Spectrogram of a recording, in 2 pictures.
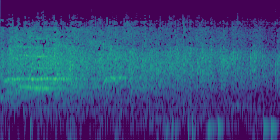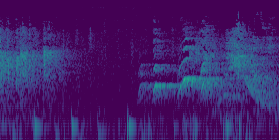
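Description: An audience claps in a dense, steady burst of applause that gradually thins out, with scattered voices and a few cheers rising as the clapping fades toward the end.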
